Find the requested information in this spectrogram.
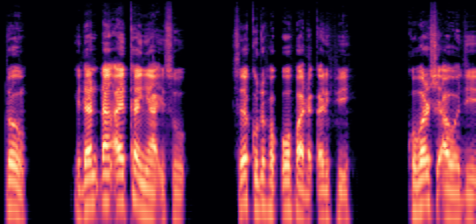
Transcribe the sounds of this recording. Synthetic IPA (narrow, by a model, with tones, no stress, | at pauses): to˨ | ʔɪ˨dɐ˦nɗɐ˦ŋʔa˦jkɐ˦˨ɲjaː˦ʔɪ˦soː˦ | sa˦jkʷu˨dʊ˦ɸa˨kʷʼoː˦ɸaː˨da˨kʼɐ˦ɽɸiː˦ | kʷʊ˦bɐ˦rʃi˨ʔa˨wɐ˦d͡ʒe˦ʔ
